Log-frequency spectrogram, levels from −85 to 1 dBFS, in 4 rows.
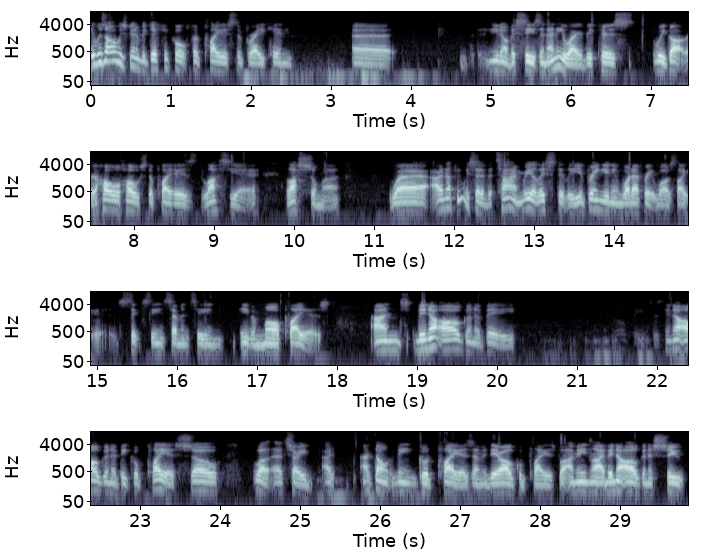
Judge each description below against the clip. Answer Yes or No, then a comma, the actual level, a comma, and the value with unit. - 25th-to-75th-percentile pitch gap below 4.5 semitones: Yes, average, 3.7 semitones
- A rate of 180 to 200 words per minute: Yes, average, 185 wpm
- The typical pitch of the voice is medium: No, low, 105 Hz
